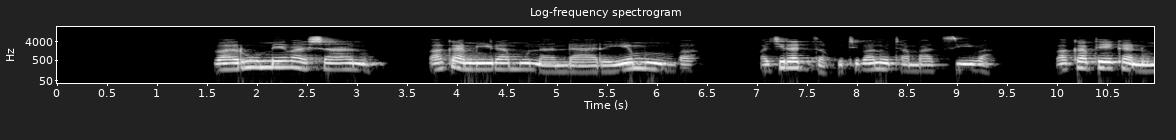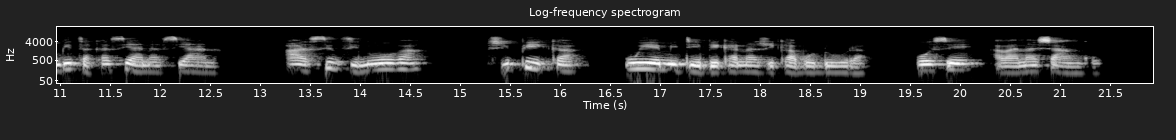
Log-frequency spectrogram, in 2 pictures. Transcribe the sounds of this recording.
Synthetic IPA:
ʋarume̞ʋaʃanu | ʋakamiɾamun̤andaɾe̞je̞mumba | ʋat͡ʃiɾatid͡zakutiʋano̞tʰambat͡siːʋa | ʋakap͡fe̞kan̤umbid͡zakasijanasijanaː | sid͡zino̞ʋa | ʐipika | uje̞midʱe̞bʱe̞kanaʐikaɓuɗura | ʋo̞se̞ɦa̰ʋanaʃaːŋɡo

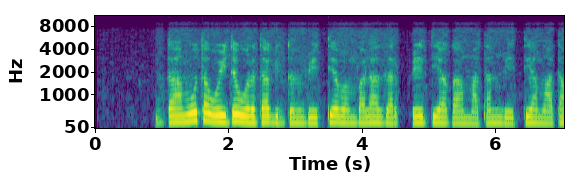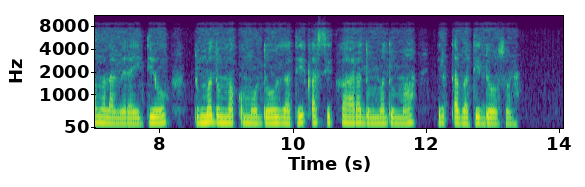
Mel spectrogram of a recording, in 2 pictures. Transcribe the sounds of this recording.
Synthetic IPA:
d̪aːmoːt̪ɐwɔjd̪ɛwɔɾɐd̪aːɡɪd̪ːɔnbe̞ːt̪ːɪjɐbɐmbɐlaːzɐɾpʼːeːd̪ɪjaɡaːmɐt̪ɐnbe̞ːt̪ːɪjamaːt̪amɐlɐmɛɾɐjd̪ɪjɔ | d̪̥ʊmːɐd̪ʊmːɐkʼɔmɔd̪o̞ːzɐt̪ɪkʼɐsːɪkʰːɐhɐɾɐd̪ʊmːɐd̪ʊmːɐ | ɪɾt̪ʼːɐbɐt̪ɪd̪o̞ːsɔnɐ

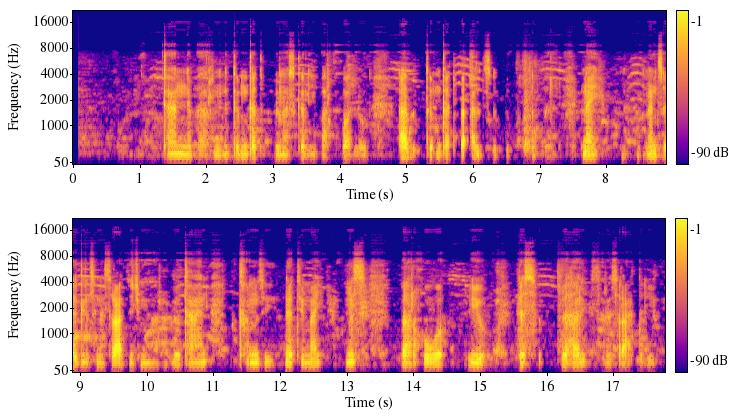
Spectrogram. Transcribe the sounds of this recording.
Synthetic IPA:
kʰanːɨbɐhɾnɨt̪ʼɨmkʼɐt̪bɨmɐskʰɐlɪbɐɾxɨwalːɐwuʔaβt̪ʼɨmkʼɐt̪bɐʕalt͡sʼɨbt͡sʼɨbːɐlnaj | mɐnt͡sʼɐɡɨnsɨnɐsɨɾʕa̰t̪zɨd͡ʒɨmːɐɾalːokʰahɨnkʰɐmzinɐt̪ʰimajmɨsb̥ɐɾxɨwoʔɨjːud̪̥ɐsbɐhlisɨnɐsɨ̰ɾʕa̰t̪ɨjːu

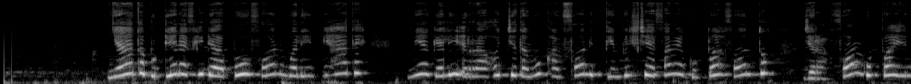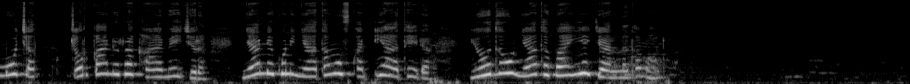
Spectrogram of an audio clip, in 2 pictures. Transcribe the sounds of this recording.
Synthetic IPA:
ɲaːt̪ɐbʊd̪ːiːnɐfɪd̪aːbːoːfo̞ːnwɐliːnᶑɪhaːt̪ɛ | mɪjɐɡɐliːɪrːaːɦɔd͡ʒːɛt̪ɐmʊkɐnfo̞ːnɪt̪ːiːnbɪlt͡ʃe̞ːfːɐmɛɡʊbːaːfo̞ːnt̪ʊ | d͡ʒɪɾɐfo̞ːŋɡʊbːaːɪmːo̞ː | t͡ʃʼɔɾkʼaːnɪrːakʰaːʔɐme̞ːd͡ʒɪɾɐ | ɲaːnːɪkʊnɲaːt̪ɐmuːfkɐnᶑɪjaːt̪eᶑɐjo̞ːt̪ɐʔʊɲaːt̪ɐbaːjʔe̞ːd͡ʒaːlːɐt̪ɐmaːᶑɐ̥

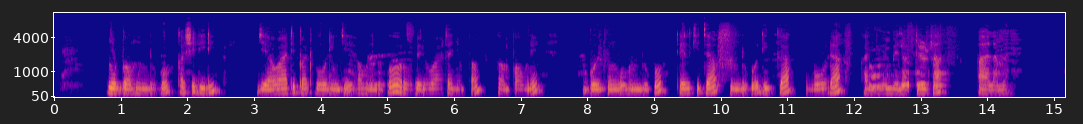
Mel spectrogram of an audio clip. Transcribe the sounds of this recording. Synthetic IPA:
ɲɛbːamhundukɔkaʃiɗiɗi | d͡ʒɛawaːtipatwoɗindɛɦahundukɔɾɔbɛɾɛwataɲɛbːam | ɡ̥ampawnɛ | bɔjtʰuŋɡɔhundukɔɗelkitahundukɔ̰ɗiɡːavɔɗakaɲd͡ʒumɔmbɛnaftɛɾta | ʔaːlaman

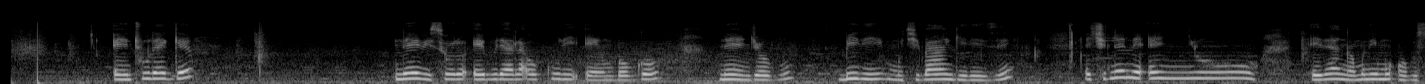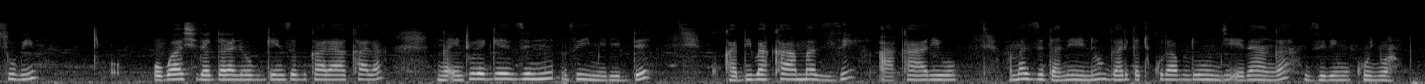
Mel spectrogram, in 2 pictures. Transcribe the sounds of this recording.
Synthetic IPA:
e̞ntʰule̞ɡe̞ | ne̞ːβiso̞ɾo̞ʔe̞βiɾala̰ʔo̞kuliʔe̞mbo̞ɡo̞ne̞ːɲɟo̞vuβiɾimuciβaːɲɟiɾizi | e̞cine̞ne̞ʔeɲːoː | e̞ɾaŋɡamulimuʔo̞βusuβi | oβwaːciɾaɡalano̞ːβuɡe̞ːnzeβukalaːkala | ŋɡae̞ntule̞ɡe̞ːzimuzijimiɾidːe̞ | ku̥kadiβakʰaːmazːi | akaliwo̞ | amazːiɡane̞ːno̞ɡaːliɡatu̥kulaβuluːɲɟiʔe̞ɾaŋɡaziɾimukuɲwa

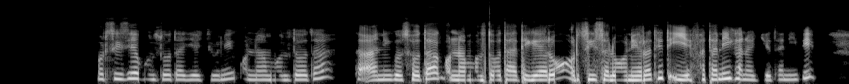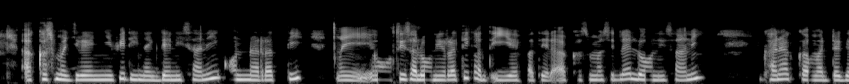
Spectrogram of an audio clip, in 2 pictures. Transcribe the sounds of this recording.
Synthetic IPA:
hɔɾsiːs̬e̞ːbʊlt̪oːt̪ɐd͡ʒɛt͡ʃːuːnɪkʼɔnːaːmbʊlt̪oːt̪ɐt̪ɐ̰ʔɐniːɡɔsɔt̪ɐkʼɔnːaːmbʊlt̪oːt̪aːt̪ɪɡɐɾuːɔɾsiːsɐlo̞ːniːrːɐt̪ːɪt̪ʼɪjːe̞ːfːɐt̪ɐniːkɐnɔd͡ʒːɛt̪ɐniːfɪ | ʔɐkːɐsʊmɐd͡ʒɪɾe̞ːɲːiːfɪd̪iːnɐɡd̪eːnɪsaːniːkʼɔnːɐrːɐt̪ːɪ | ɔɾsiːsɐloːniːrːɐt̪ːɪkɐnt̪ʼɪjːe̞ːfːɐt̪ɛᶑɐ̰ɐkːɐsʊmɐsɪlːe̞ːlo̞ːnɪsaːniː | kʰɐnɐkːɐmɐd̪ːɐɡɐ

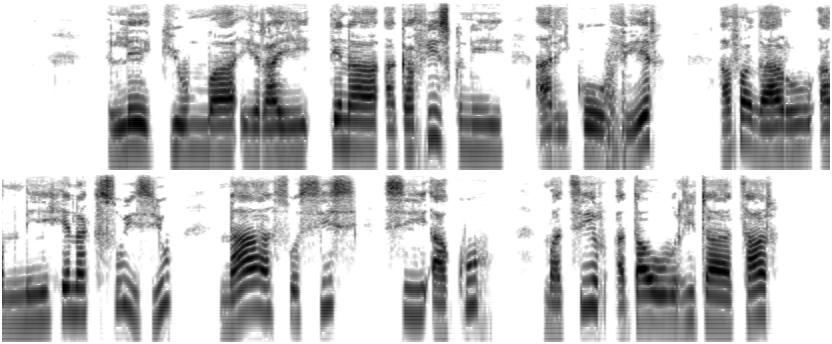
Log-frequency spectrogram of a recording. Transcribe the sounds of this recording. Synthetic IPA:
leɡumaʔiɾajt̪enəakafizu̥kuni | aɾikoveɾə̥ | afaŋɡaɾuaminihenaki̥suizi | nasosisi̥ | siaku | mat͡siɾuat̪awriʈ͡ʂət͡saɾə̥

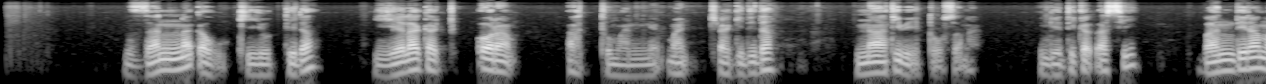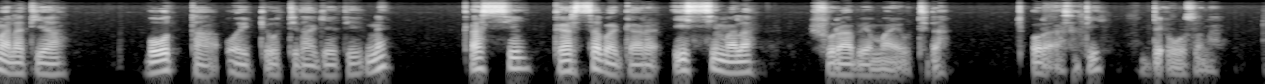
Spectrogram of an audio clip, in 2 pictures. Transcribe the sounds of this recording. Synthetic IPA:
zɐnːɐkʼɐwkʰiːhʊt̪ːɪd̪ɐ | jɛlɐkɐt͡ʃʼ | ɔɾɐ | ɐt̪ʰːʊmɐnːɛ̰mɐt͡ʃʼːɐɡɪd̪ɪd̪ɐ | naːt̪ɪbe̞̰ːt̪ːo̞̰ːsɐ̰nɐ | ɡɛd̪ɪkːɐ̰kʼɐsːɪ | bɐnd̪ɪɾɐmɐlɐt̪ɪjaː | bo̞ːt̪ːaːɔjkʼːɪ̰ʊt̪ːɪd̪aːɡe̞ːt̪ɪnːɛ | kʼɐsːɪ | ɡ̥ɐɾsɐbɐɡːaːɾɐ̰ɪsːɪmɐlɐ | ʃʊɾʔaːbɛjɐ̰ma̰ːjʊ̰t̪ʰːɪd̪ɐ | t͡ʃʼɔɾɐ̰ːsɐt̪ɪ | d̪ɛʔo̞̰ːsɔ̰nɐ

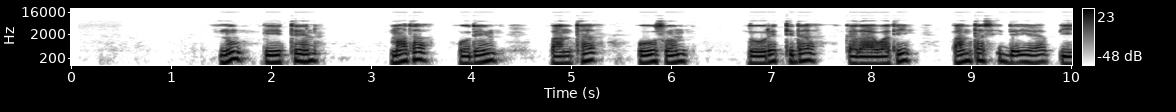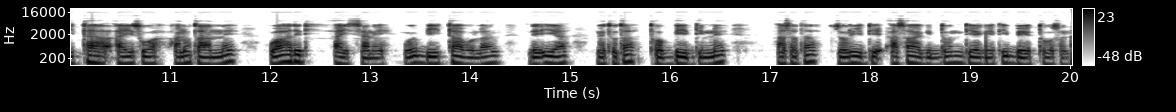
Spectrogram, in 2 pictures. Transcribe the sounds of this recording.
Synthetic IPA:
nʊbiːt̪ːeːn | mɐt̪ɐ | wɔd̪en | bɐnt̪ːɐ | oːsɔn | d̪o̞ːɾɛt̪ːɪd̪ɐ | ɡ̥ɐd̪aːwɐt̪ɪ | b̥ɐnt̪ːɐsɪd̪ɛʔɪjɐb̥iːt̪ːaːɐjsʊwahɐnɔt̪aːnːɛ | waːt̪ɪd̪ɪ | ɐjsːɐne̞ːwɔjbiːt̪ːaːbɔlːɐn | d̪ɛʔɪjɐ | mɛt̪ɔt̪ɐt̪ʰɔbːiːd̪ːɪnːɛ | ɐs̬ɐt̪ɐzɔɾiːd̪ːɪʔɐsaːɡɪd̪ːɔnd̪ɪjɐɡe̞ːt̪ɪbe̞ːt̪ːo̞ːsɔn

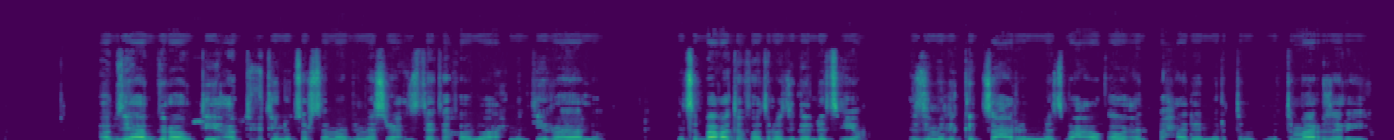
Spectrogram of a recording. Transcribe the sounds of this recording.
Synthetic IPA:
ʔaβziaβɡɨɾawt̪ʰiʔaβt̪ʰɨ̥ħt̪ʰinɨt͡sʼuɾsɐmajbɨmɐsɾɐħzɨt̪ʰɐt̪ʰɐxɐlua̰ħmɨlt̪ʰijɪraajalːɐwu | nɨt͡sʼɨbːakʼɐt̪ʰɐfɐt̪ʼɾo̞zɨɡɐlːɨt͡sʼɨjːo̞m | ʔɨzimɨlɨkːɨt̪̚t͡sʼaʕɾɨnmɐt͡sʼbaʕawkʼɐwʕɨnbɨħad̪ɐmɨt̪ʼːɨmaɾzɐɾiɨjːu

